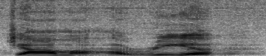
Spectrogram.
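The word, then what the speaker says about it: Jamahiriya: perspective you'll hear Colonel Gaddafi talk about the jaharia pronounce jaharia which roughly translates an Arabic term which R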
